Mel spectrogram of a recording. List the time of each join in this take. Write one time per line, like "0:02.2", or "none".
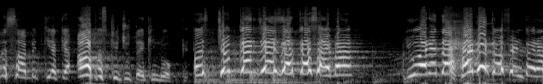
0:01.8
